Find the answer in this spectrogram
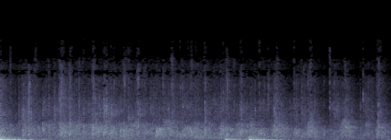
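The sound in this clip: Applause from an audience at a Spanish-language church service, a dense, steady wash of clapping that holds for the whole stretch with a low hum underneath and no talk.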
